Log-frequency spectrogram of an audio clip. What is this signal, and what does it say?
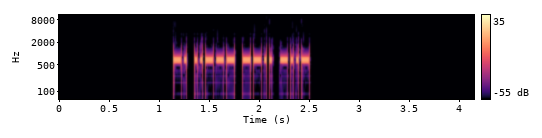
Morse code, heard as a keyed tone, about 44 wpm, 700 Hz. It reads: N2ZX
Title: Call Signs Repeated 2x - 45wpm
